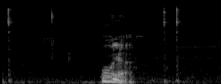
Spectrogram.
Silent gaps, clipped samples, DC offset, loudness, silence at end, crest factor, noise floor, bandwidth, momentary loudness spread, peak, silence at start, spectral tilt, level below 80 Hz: none; under 0.1%; under 0.1%; -33 LUFS; 0.4 s; 22 dB; -58 dBFS; 16.5 kHz; 21 LU; -14 dBFS; 0.1 s; -6 dB/octave; -62 dBFS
